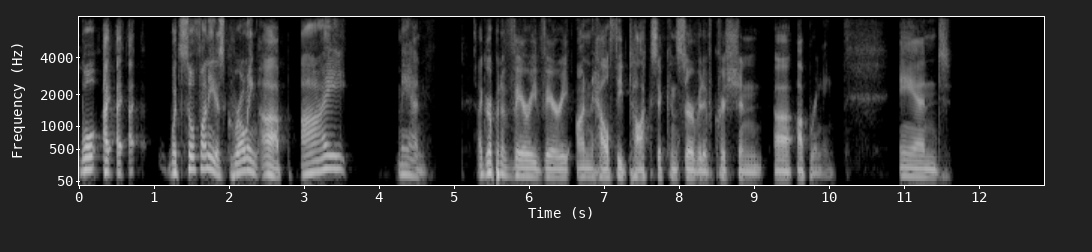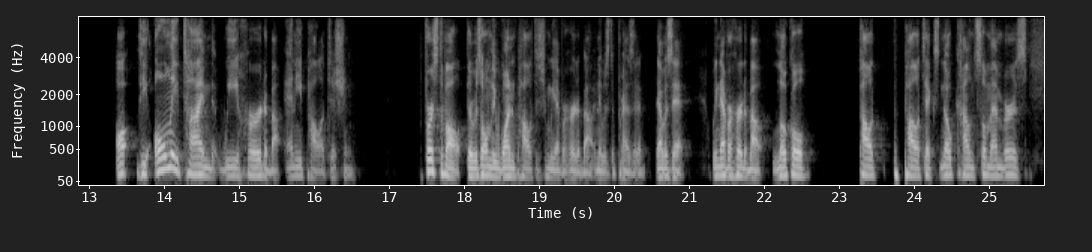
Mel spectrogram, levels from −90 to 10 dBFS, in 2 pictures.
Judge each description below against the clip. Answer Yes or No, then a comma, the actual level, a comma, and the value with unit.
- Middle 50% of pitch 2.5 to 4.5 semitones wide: No, wide, 5.5 semitones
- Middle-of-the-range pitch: No, low, 115 Hz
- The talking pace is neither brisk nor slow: Yes, average, 155 wpm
